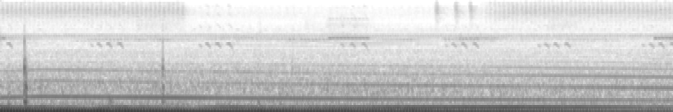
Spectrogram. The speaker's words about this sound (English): Sirens are bawling.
